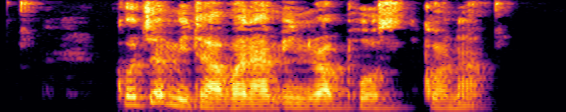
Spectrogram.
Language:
Persian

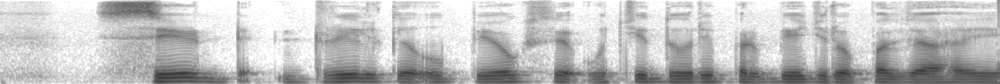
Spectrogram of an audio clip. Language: Magahi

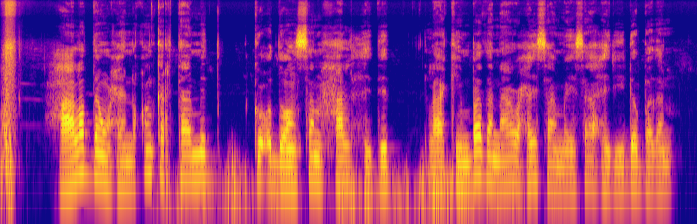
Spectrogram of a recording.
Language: Somali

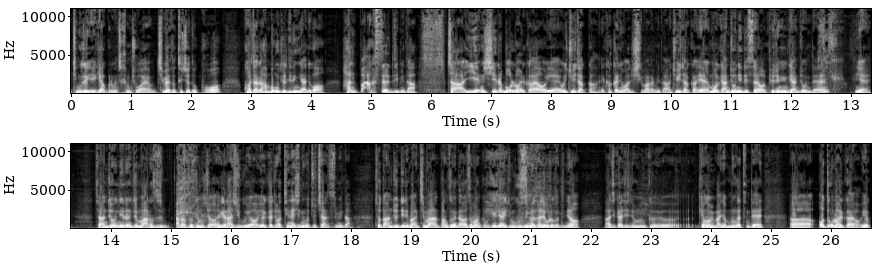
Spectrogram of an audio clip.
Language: Korean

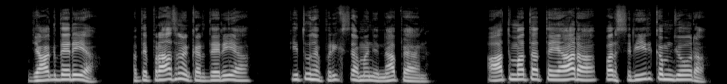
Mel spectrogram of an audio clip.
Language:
Gaddi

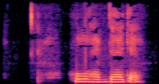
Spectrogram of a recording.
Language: Pashto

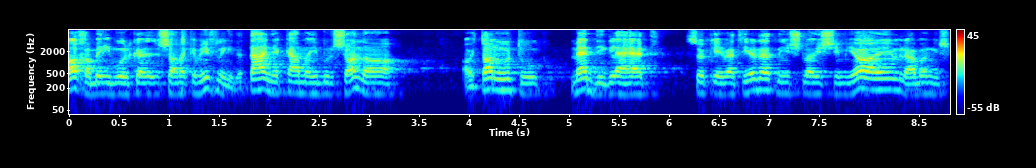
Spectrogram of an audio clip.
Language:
Hungarian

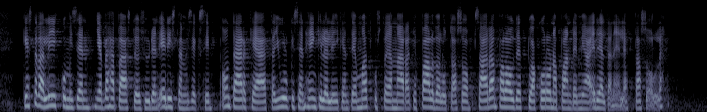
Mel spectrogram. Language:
Finnish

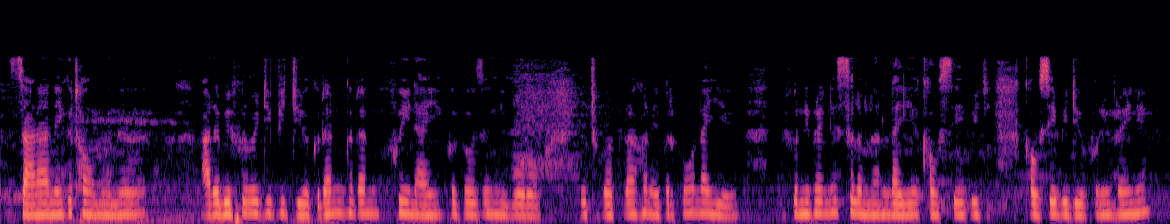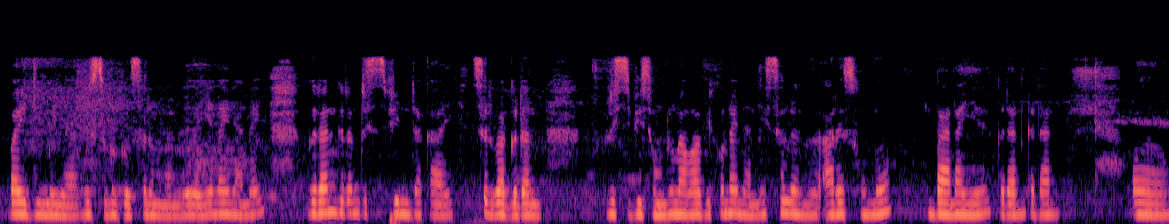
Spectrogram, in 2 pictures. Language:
Bodo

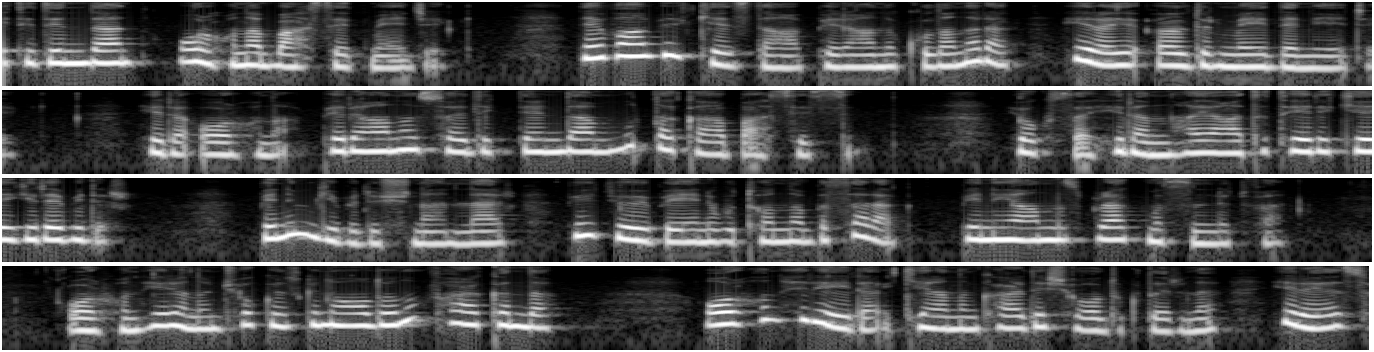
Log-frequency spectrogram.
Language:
Turkish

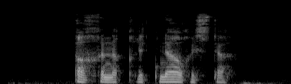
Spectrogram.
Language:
Central Yupik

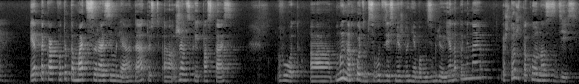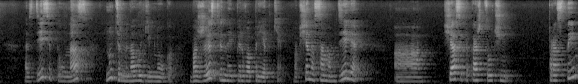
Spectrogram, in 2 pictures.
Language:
Russian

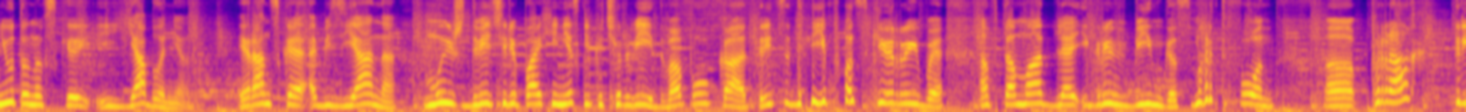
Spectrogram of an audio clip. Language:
Russian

